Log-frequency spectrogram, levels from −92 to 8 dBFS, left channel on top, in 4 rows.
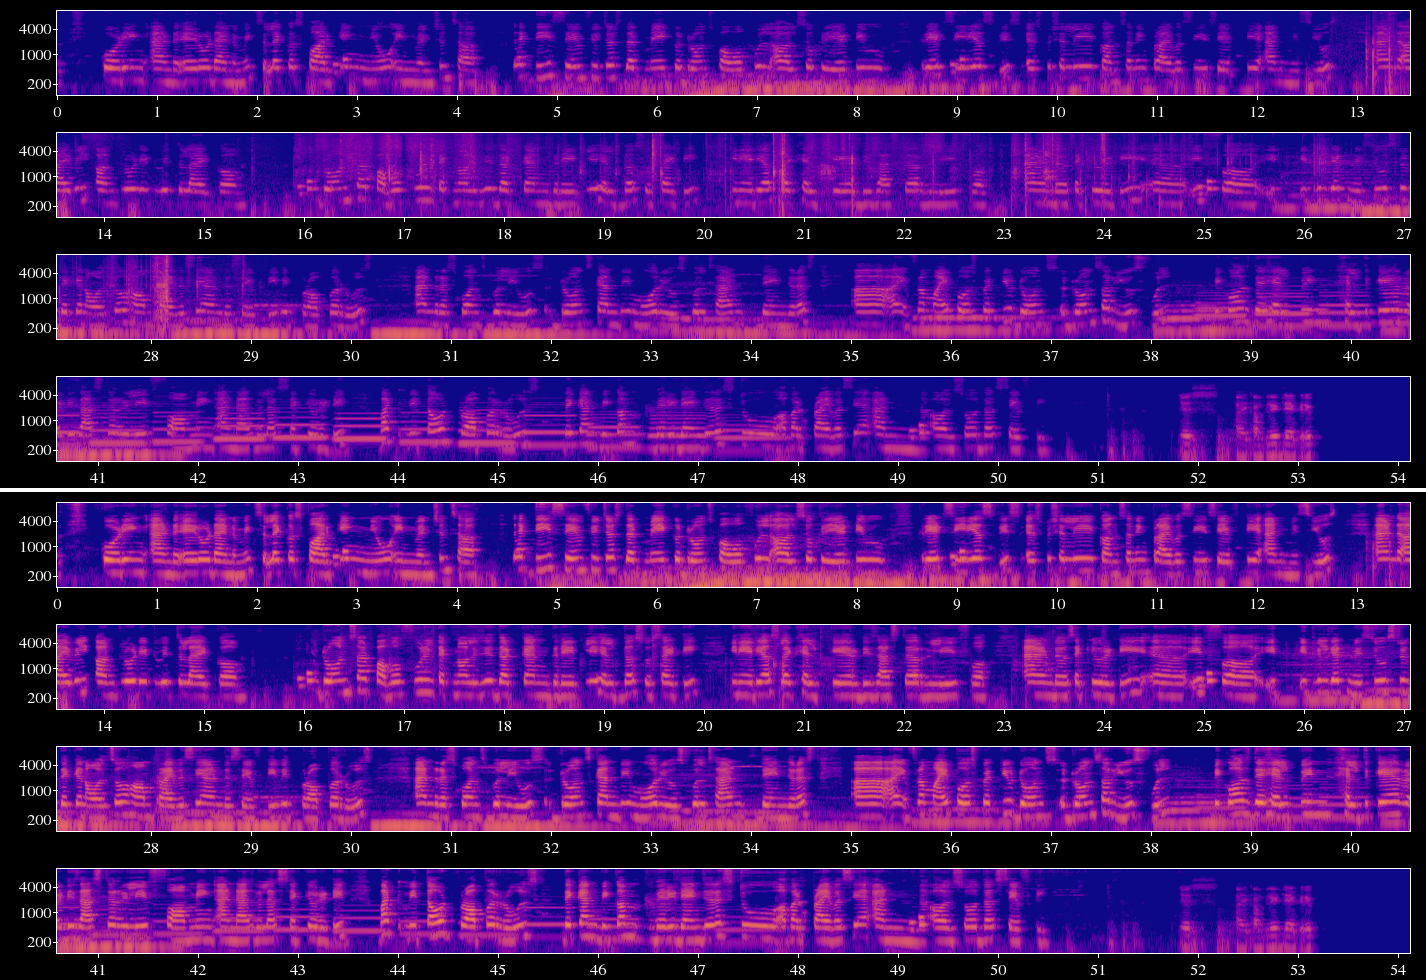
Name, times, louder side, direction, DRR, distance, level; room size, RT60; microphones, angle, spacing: voice 1, 0.1-4.2 4.6-15.4 15.9-19.9 20.3-22.8 23.2-30.2 30.4-38.2 38.6-45.4 45.6-50.5, right 10 dB, 85° right, 0.3 m, -37 dB
voice 2, 11.2-11.5 12.5-12.6 13.5-13.6 14.2-14.3 15.8-15.9 18.4-18.7 22.9-23.0 47.8-47.9 51.1-51.4 51.8-53.1, left 2 dB, 15° left, 0.4 m, -51 dB
sound 1, 12.7-29.2, left 12 dB, 90° left, 0.3 m, -52 dB
sound 2, 25.7-37.3 38.0-39.4 40.3-41.9, right 1 dB, 50° right, 0.6 m, -44 dB
Sax Alto - G minor, 38.4-48.1, left 5 dB, 60° left, 0.6 m, -49 dB
2.8 x 2.1 x 3.9 m
head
